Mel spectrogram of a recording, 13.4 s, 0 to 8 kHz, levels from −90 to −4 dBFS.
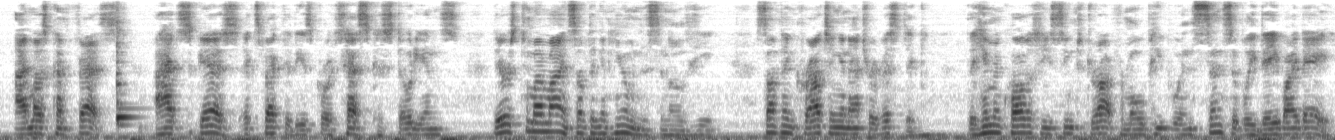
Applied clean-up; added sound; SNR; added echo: none; Cowbell; 4 dB; reverberation time 0.3 s.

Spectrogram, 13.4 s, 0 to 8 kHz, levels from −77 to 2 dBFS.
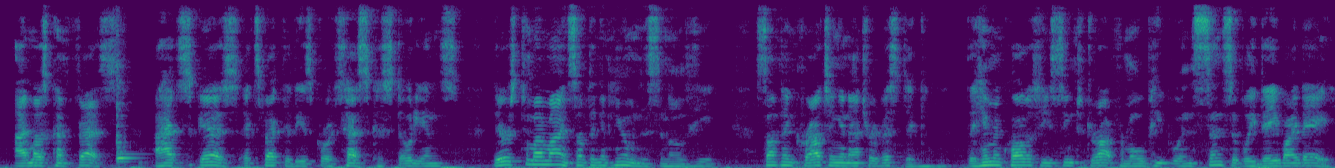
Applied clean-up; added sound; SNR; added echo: neural separator model SepFormer DNS4.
